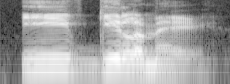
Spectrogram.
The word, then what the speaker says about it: Yves Guillemot: Yves Guillemot.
